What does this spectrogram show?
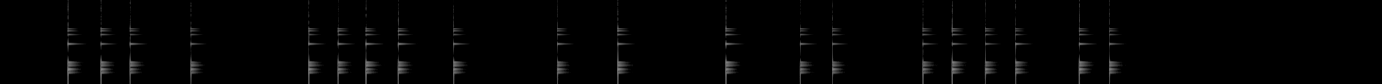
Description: Tap code, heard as taps on a metal pipe, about 3 knocks a second. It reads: LQABR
